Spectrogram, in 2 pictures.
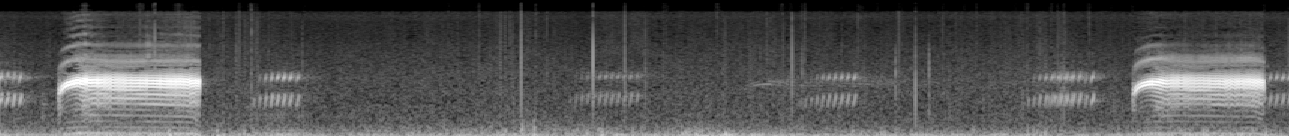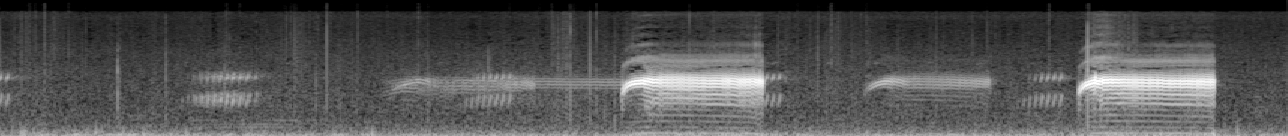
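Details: A Fowler's toad calls in mid-April near Statesboro, Georgia, giving loud, nasal, buzzing bleats about a second long, while a tree toad also calls with softer notes between.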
